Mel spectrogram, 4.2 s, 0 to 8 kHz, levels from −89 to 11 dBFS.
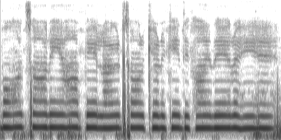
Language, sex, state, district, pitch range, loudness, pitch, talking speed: Hindi, female, Haryana, Rohtak, 265-275 Hz, -16 LUFS, 270 Hz, 155 wpm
